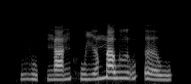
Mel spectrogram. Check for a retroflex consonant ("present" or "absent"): absent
